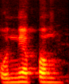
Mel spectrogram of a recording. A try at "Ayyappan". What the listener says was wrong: Ayyappan, not Pum.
